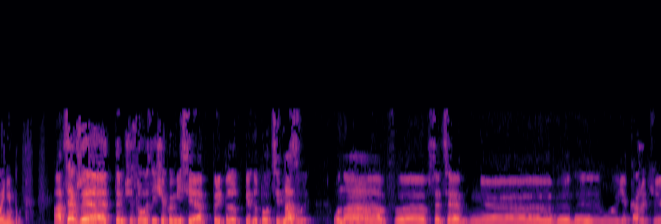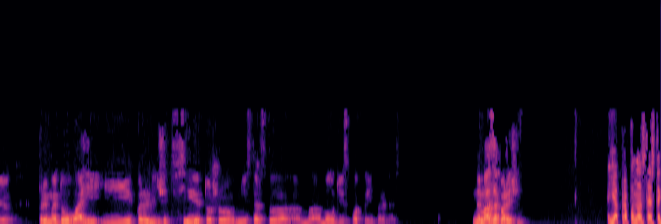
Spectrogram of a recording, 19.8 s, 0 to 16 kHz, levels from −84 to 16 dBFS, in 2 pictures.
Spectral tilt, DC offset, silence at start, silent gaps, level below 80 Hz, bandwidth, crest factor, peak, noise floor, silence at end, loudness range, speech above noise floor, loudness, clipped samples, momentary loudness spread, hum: -5.5 dB/octave; under 0.1%; 0 s; none; -66 dBFS; 8.4 kHz; 18 dB; -2 dBFS; -80 dBFS; 0 s; 8 LU; 61 dB; -19 LUFS; under 0.1%; 14 LU; none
